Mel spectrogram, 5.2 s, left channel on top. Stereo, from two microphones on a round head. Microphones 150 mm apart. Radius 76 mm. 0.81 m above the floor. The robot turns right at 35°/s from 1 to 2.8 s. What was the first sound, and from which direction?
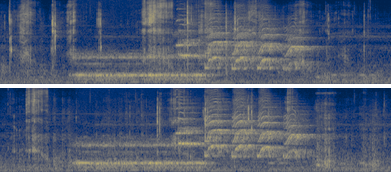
A squeak, 70° right (ahead or behind).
